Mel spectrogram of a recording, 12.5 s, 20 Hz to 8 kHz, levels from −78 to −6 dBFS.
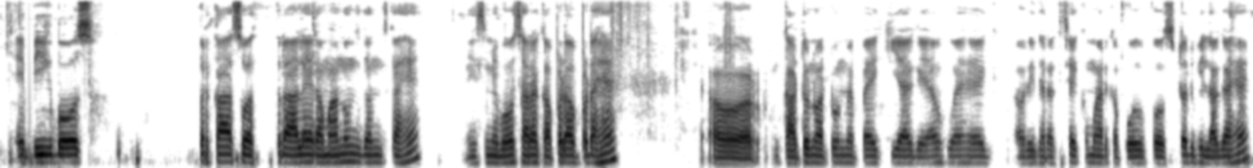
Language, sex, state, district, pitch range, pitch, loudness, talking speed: Hindi, male, Chhattisgarh, Sarguja, 115-130 Hz, 120 Hz, -16 LUFS, 145 wpm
